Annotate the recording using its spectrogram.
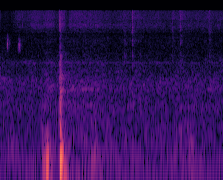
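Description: Two quick computer mouse clicks close together about half a second in, then faint room tone.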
